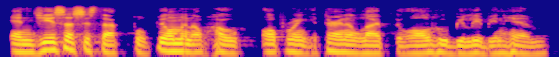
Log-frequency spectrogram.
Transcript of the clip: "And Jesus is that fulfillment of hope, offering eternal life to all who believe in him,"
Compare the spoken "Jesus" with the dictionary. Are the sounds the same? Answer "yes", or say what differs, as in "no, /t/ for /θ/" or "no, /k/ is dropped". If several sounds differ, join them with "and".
no, /s/ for /z/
